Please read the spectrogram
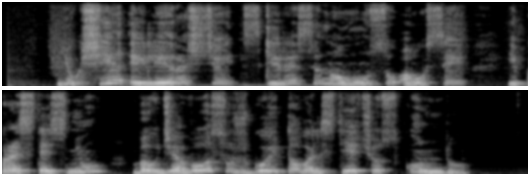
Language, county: Lithuanian, Klaipėda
